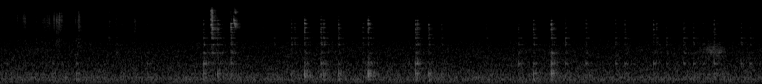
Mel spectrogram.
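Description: A ringed hand taps and scratches with fingertips and nails on the side of a large, solid, lit Himalayan salt rock lamp. Quiet, steady scratchy hiss is broken by scattered short, bright clicks and taps that die away almost instantly.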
